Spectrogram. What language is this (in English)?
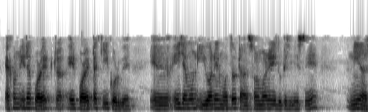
Bangla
